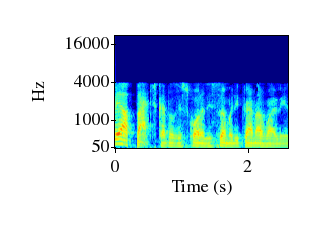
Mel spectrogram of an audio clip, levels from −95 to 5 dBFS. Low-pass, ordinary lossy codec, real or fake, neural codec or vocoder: 7.2 kHz; AAC, 16 kbps; fake; codec, 16 kHz, 2 kbps, FunCodec, trained on LibriTTS, 25 frames a second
